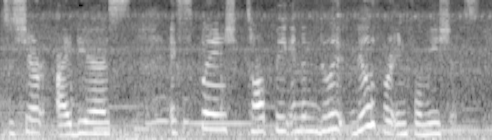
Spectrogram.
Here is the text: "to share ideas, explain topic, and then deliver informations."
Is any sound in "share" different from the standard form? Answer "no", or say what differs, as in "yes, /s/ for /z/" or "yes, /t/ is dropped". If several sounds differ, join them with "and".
no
